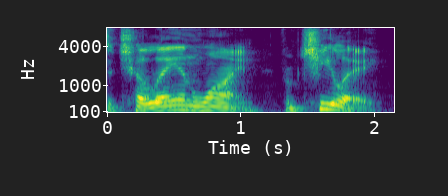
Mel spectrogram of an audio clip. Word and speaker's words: Chile: chile from chile it's a chilean wine from chile it's actually pronounced chile my wife and i want to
